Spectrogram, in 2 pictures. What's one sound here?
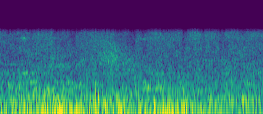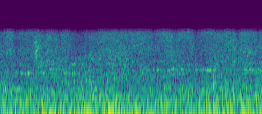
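A duster rubs across a chalkboard.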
